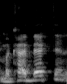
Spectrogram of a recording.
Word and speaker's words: Mekhi Becton: I cannot pronounce this. Mekhi Becton. Is that how you say it? Mekhi Becton. Is that what you say? – Yeah.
